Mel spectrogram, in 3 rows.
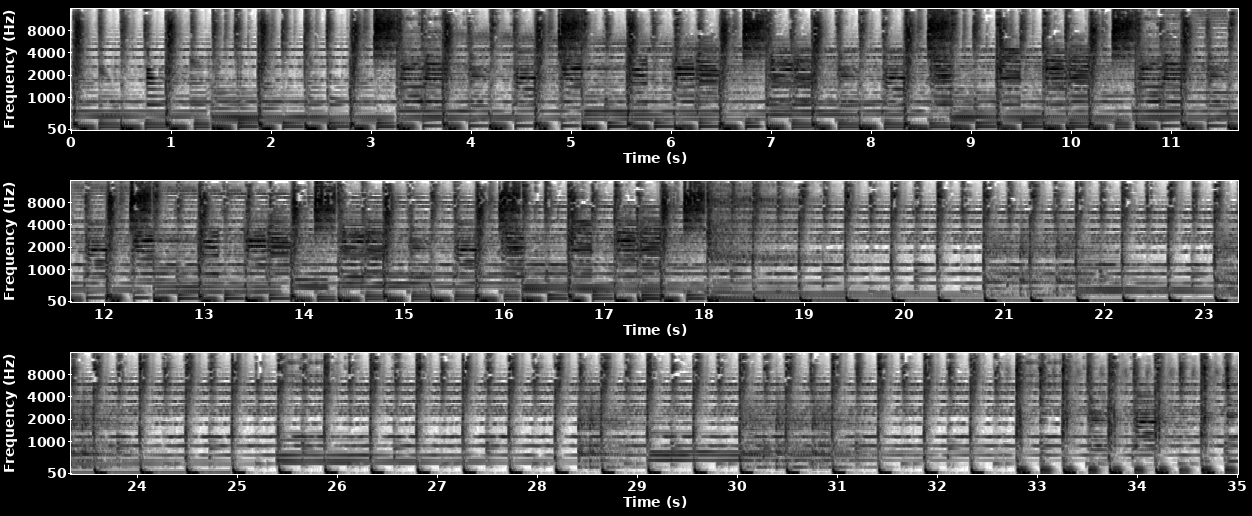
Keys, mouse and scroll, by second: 0.5 ctrl+scroll up 2, 4.8-7.1 drag, 9.0 click, 10.2 click, 11.6 click, 13.7 Down, 15.3 Up, 16.6 alt+Down, 19.0 alt+Down, 27.2 alt+Down, 30.5 alt+click, 34.0 click.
